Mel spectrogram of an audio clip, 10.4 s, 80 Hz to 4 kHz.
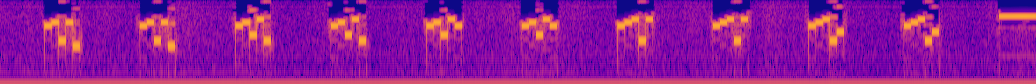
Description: Five-tone selective call (ZVEI), heard as quick runs of five tones, tones of about 70 ms. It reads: 89391 89391 89503 89503 89508 89508 89030 89030 89036 89036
